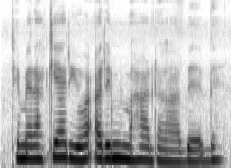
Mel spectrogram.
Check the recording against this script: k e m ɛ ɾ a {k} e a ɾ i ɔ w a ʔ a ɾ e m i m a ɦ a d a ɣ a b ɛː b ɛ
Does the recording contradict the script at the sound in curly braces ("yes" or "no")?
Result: no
